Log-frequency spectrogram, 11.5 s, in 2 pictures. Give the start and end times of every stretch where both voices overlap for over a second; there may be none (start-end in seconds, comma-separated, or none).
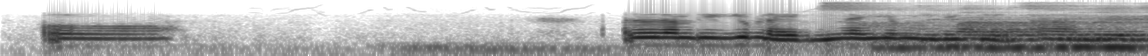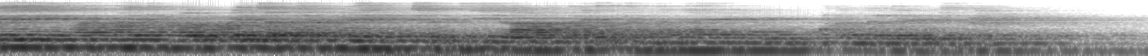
4.3-5.6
